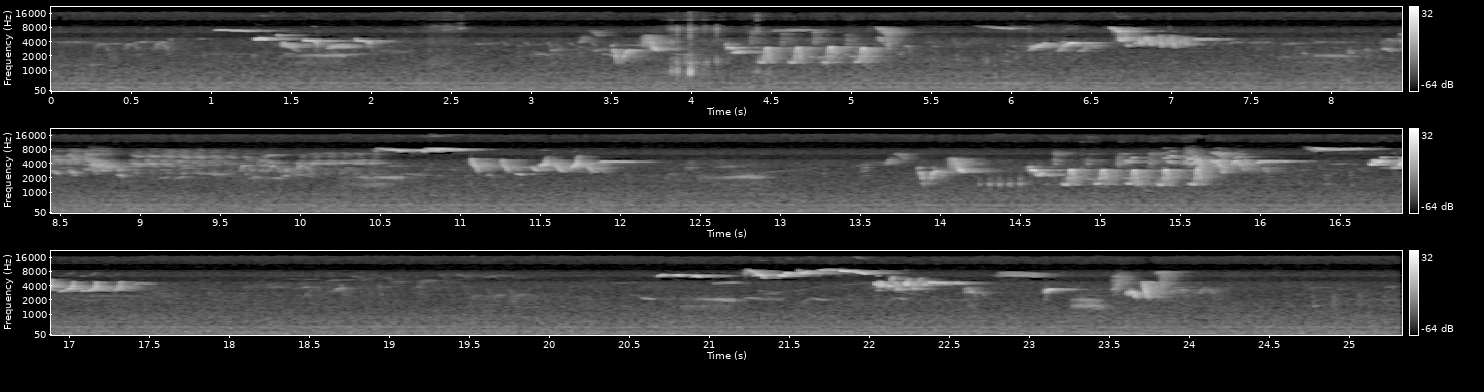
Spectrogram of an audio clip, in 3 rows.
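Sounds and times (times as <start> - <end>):
European robin singing: 0.0 - 25.3.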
